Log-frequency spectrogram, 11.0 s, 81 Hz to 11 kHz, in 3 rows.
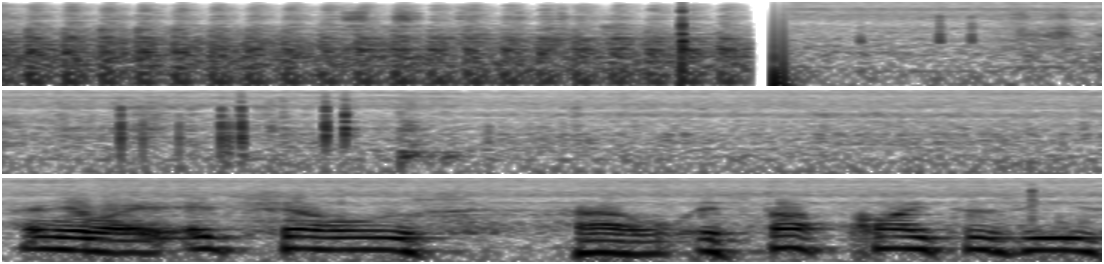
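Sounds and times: steam engine exhaust beats: 0:00.0 - 0:11.0
steam hissing: 0:02.6 - 0:11.0.

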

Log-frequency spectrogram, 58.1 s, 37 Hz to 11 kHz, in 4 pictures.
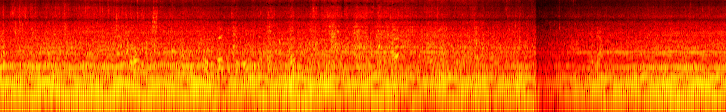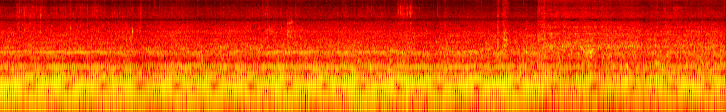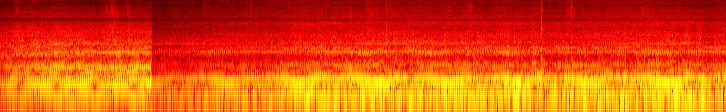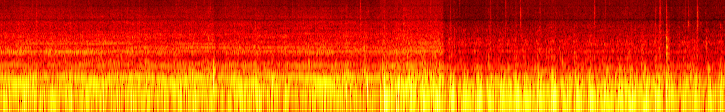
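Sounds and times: water rushing and splashing: 0:00.0 - 0:32.1, 0:32.7 - 0:58.0
boat engine droning: 0:00.0 - 0:58.0.

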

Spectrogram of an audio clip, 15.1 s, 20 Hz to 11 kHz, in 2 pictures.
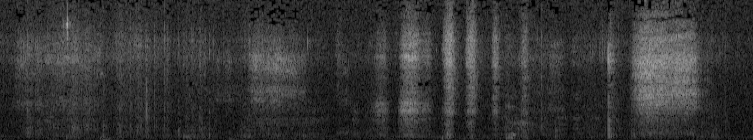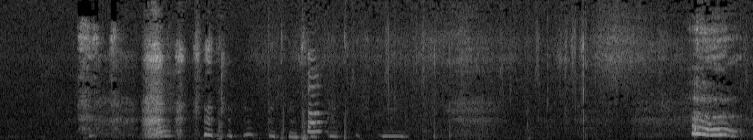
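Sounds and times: soft breathing: 0:02.1 - 0:04.4, 0:11.3 - 0:15.0.

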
